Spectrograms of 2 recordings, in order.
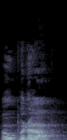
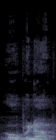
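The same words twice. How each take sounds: First: The wolf speaks in a soft voice. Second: The wolf speaks in a gruff voice.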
